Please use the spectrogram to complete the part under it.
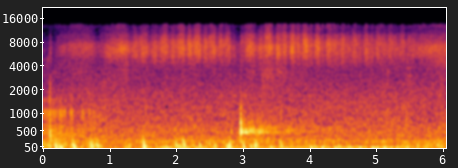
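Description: A cloth duster rubs across a chalkboard.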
